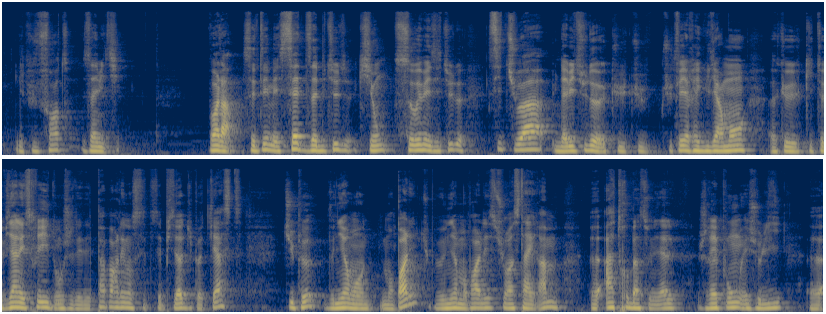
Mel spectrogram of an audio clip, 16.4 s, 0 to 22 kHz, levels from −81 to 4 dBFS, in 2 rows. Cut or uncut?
uncut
